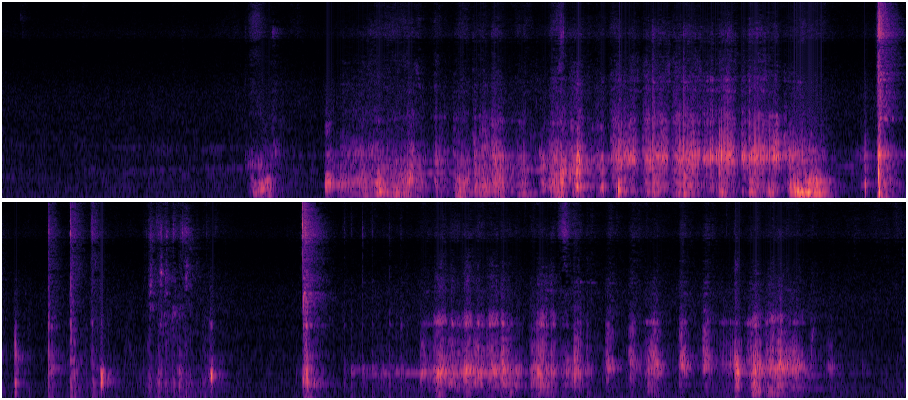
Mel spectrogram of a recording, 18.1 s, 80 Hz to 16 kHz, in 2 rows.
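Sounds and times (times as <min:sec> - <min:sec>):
slime squelching and crackling: 0:03.2 - 0:08.3.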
